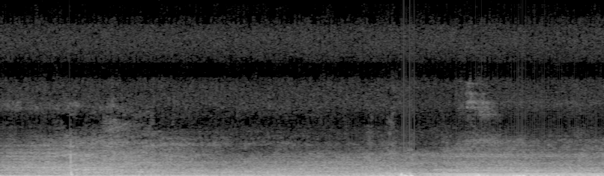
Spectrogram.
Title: Hampton Bay Sauterne ceiling fan in the master bedroom (bad capacitor)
